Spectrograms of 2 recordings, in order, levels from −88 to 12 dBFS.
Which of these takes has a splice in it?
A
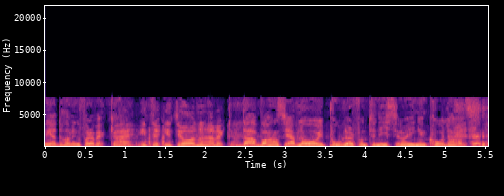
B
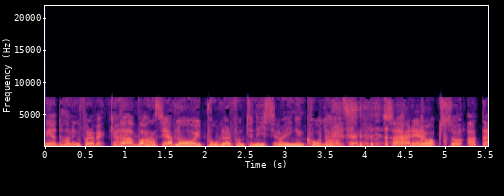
B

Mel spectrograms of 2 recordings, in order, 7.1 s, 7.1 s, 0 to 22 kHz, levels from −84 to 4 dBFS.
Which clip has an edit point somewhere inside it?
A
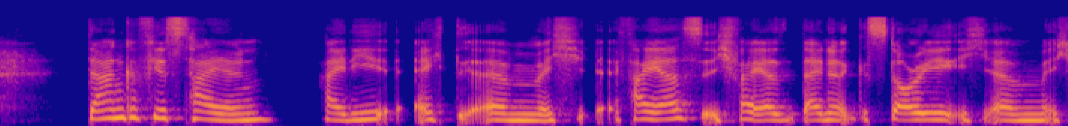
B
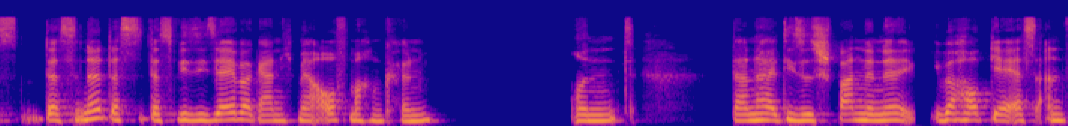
B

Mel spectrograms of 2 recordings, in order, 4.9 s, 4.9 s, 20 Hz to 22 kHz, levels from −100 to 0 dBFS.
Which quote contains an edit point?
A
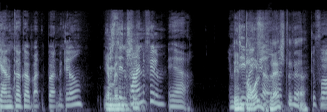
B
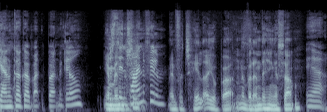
A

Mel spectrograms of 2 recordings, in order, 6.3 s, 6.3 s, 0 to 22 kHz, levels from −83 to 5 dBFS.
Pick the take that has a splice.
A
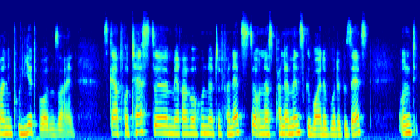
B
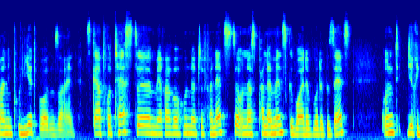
B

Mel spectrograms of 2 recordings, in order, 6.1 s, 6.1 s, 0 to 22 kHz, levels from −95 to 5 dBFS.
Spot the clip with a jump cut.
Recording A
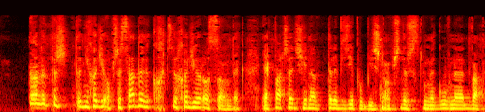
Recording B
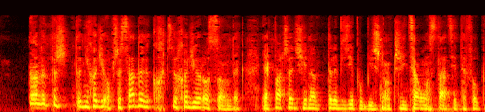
B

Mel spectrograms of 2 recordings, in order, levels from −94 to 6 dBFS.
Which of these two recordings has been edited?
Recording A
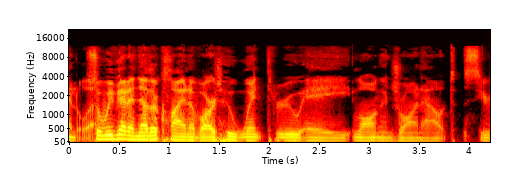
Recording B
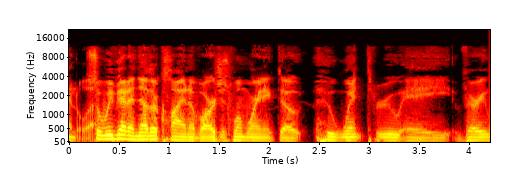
A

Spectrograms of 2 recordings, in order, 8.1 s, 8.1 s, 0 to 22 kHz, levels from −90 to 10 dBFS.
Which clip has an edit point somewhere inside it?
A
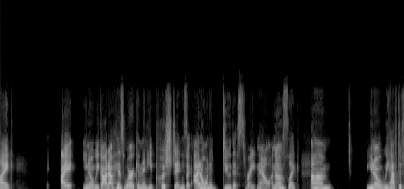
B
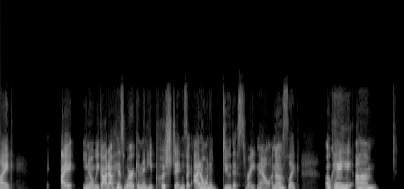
A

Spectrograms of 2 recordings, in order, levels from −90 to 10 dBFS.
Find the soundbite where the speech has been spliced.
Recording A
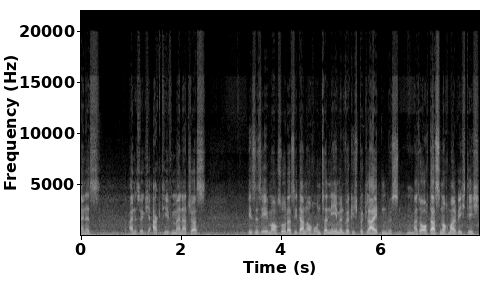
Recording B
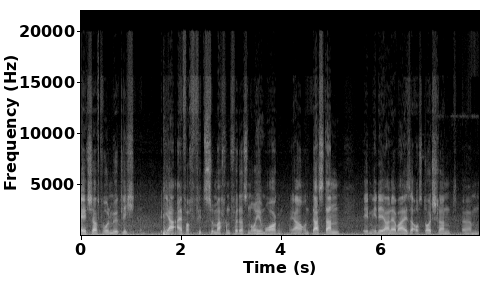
A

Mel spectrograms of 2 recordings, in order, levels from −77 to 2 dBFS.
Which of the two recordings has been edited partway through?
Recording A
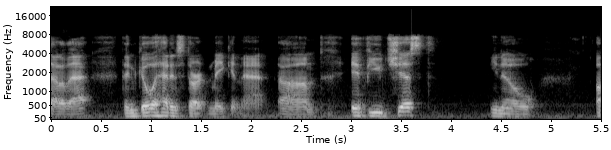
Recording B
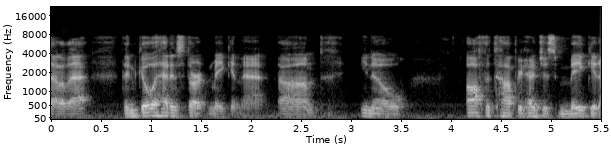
B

